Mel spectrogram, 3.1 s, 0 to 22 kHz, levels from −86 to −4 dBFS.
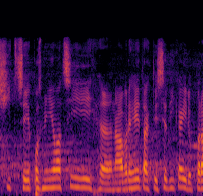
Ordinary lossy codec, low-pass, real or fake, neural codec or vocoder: Opus, 64 kbps; 9.9 kHz; real; none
